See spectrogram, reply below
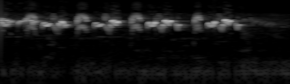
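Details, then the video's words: Sooty-headed bulbul giving a loud song to get lazy bulbuls singing: a series of short bubbly, rolling phrases in steady rhythm, trailing off at the end. "SUARA BURUNG KUTILANG NYARING"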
